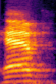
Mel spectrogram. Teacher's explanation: ha is a voiceless glottal fricative voiceless because the vocal cords come our hair loosely together is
